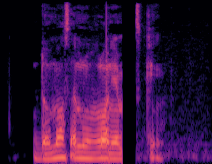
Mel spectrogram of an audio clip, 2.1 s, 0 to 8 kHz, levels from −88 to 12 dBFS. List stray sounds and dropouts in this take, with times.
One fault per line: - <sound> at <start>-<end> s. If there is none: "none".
- dropout at 1.2-1.4 s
